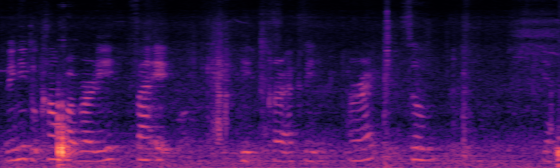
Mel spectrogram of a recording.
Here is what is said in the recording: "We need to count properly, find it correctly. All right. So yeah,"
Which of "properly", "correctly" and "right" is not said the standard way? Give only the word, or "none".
properly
